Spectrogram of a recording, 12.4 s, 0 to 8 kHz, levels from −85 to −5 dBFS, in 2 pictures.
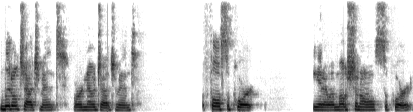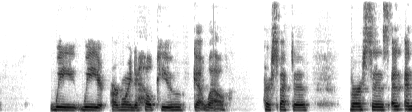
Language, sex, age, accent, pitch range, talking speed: English, female, 30-49, American, 180-210 Hz, 115 wpm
